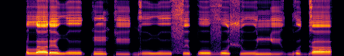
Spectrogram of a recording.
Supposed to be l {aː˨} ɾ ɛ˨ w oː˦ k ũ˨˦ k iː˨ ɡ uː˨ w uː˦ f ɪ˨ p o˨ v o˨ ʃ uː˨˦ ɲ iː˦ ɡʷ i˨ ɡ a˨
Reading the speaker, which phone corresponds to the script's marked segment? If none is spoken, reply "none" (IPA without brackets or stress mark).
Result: a˨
